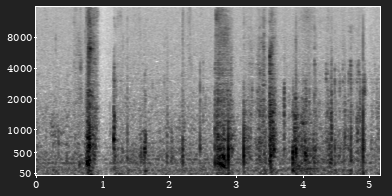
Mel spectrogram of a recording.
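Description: Close-miked eating sounds of a mouthful of shrimp fried rice taken from a wooden spoon. There is a sharp smack about a second in and another near the three-second mark, then a run of small wet chewing clicks.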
